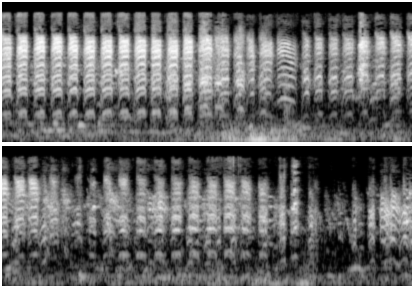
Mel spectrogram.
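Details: Three canaries of different colours, red, yellow and brown, delivering a long rapid trill of evenly repeated notes, about three per second, that slows and softens toward the end.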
